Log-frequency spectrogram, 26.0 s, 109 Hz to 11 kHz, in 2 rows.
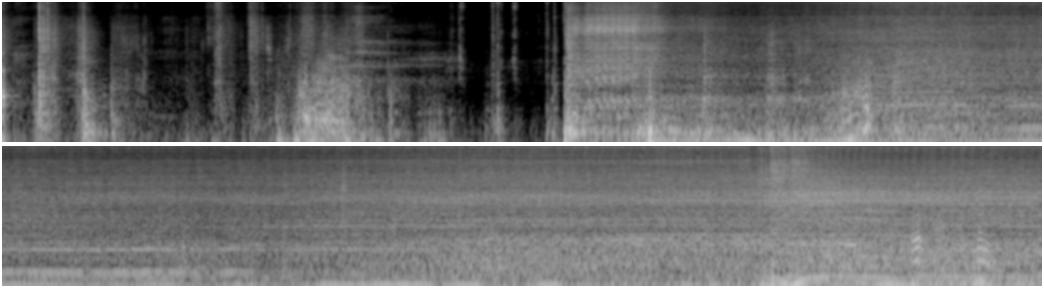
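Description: Datsun L28 fuel-injected straight-six starting from cold: after a few scattered clicks and knocks, it catches suddenly about seven seconds in and then idles steadily.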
